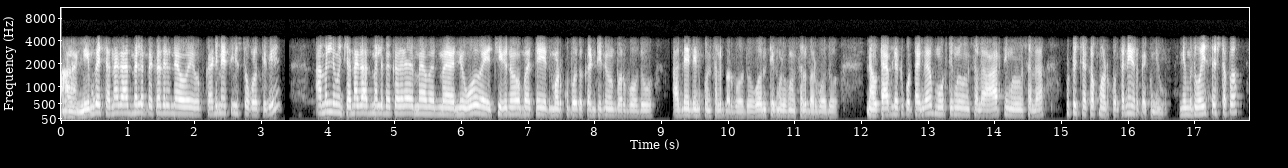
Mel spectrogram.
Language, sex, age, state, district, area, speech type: Kannada, female, 60+, Karnataka, Gulbarga, urban, conversation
